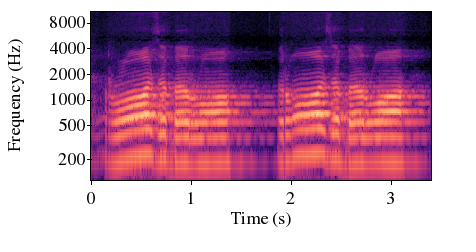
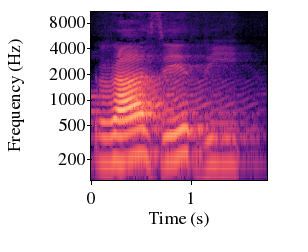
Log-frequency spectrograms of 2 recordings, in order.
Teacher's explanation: زبر اور پیش کے ساتھ آواز جو ہے موٹی ہو جاتی ہے را کی، اور زیر کے ساتھ باریک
